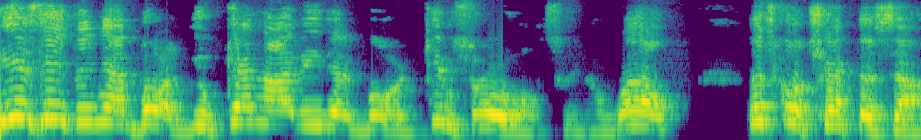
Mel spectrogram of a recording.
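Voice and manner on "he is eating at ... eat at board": put-on Middle European accent. Retelling a player's complaint about his opponent, quoted in a Middle European accent. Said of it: "with a Middle European accent comes up".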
